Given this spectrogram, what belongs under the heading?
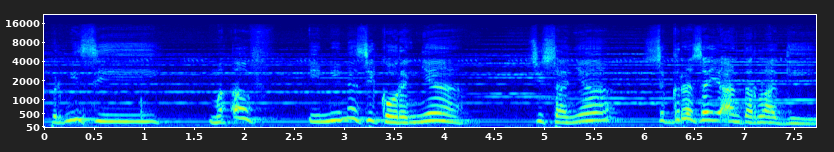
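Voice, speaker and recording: A man voicing a ghostly fried-rice seller who speaks slowly and quietly. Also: extremely high pitch, lively intonation, faint music behind, full character voice. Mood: eerie. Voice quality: slow and hushed.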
